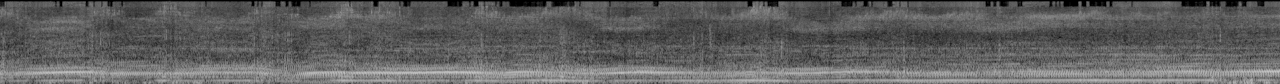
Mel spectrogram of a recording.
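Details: Stihl FS 56 RC two-stroke trimmer after a wrong 20:1 fuel mix, with muffler screen and spark plug cleaned: a high buzzing note holds a steady pitch with small rises and dips under throttle and no misfire; running cleanly.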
